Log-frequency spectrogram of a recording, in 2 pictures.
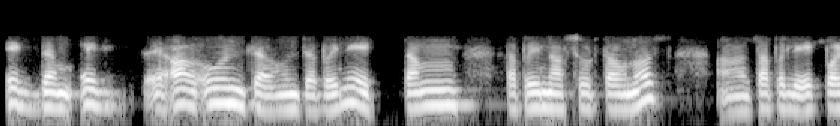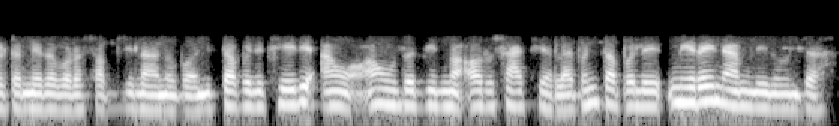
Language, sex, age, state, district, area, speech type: Nepali, female, 45-60, West Bengal, Darjeeling, rural, conversation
